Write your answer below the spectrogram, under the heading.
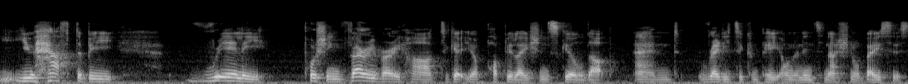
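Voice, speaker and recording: The delivery keeps a moderate pace. It is spoken with a British accent. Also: man. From UK. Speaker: company founder. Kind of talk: interview. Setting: video call.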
